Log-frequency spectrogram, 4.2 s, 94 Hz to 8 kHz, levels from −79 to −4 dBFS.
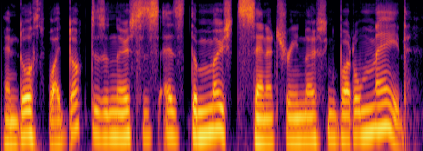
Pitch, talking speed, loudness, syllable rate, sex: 145 Hz, 170 wpm, -18 LUFS, 5.1 syllables/s, male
